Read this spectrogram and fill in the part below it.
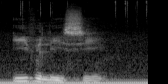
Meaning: July
- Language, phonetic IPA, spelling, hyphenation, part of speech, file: Georgian, [ivlisi], ივლისი, ივ‧ლი‧სი, proper noun, Ka-ივლისი.ogg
